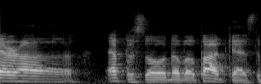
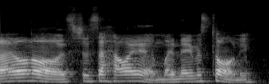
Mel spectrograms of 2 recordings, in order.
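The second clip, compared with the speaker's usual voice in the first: put-on Italian accent; 3 semitones higher than usual. Pretending to be H P's editor, introducing himself: put-on Italian accent. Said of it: "Why is he Italian?".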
